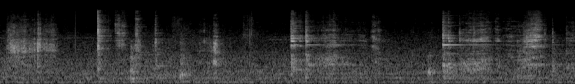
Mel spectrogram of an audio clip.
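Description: A metal spatula scrapes and clatters against an iron pan.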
